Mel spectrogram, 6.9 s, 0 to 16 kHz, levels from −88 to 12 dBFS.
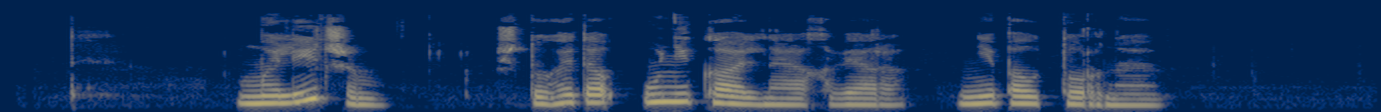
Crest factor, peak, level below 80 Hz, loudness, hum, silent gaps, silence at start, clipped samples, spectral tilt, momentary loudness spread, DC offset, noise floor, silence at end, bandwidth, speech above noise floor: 18 dB; -8 dBFS; -76 dBFS; -25 LUFS; none; none; 1.2 s; under 0.1%; -6 dB/octave; 12 LU; under 0.1%; -74 dBFS; 1.1 s; 10 kHz; 50 dB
